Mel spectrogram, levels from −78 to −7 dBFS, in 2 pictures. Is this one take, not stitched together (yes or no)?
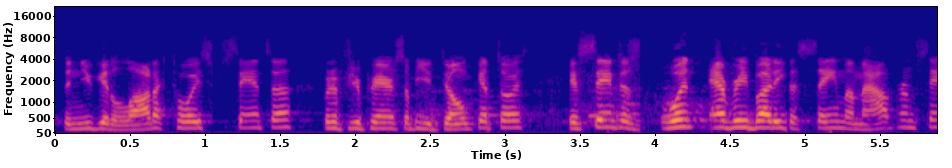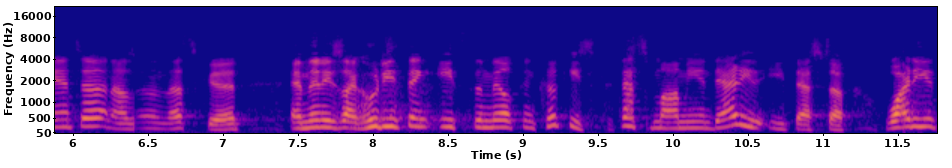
no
